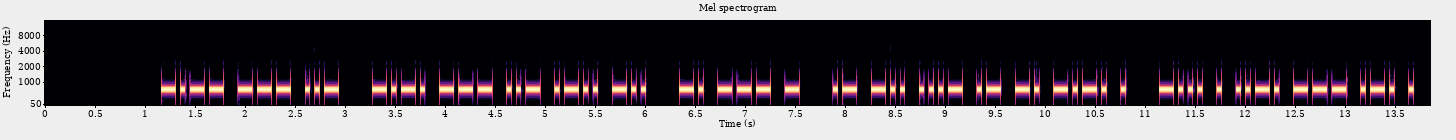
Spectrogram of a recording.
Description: Morse code, heard as a keyed tone, about 25 wpm, 700 Hz. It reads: YOU COULD NOT ADVANCE BEFORE
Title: Sentences from Top 1400 Words 25wpm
